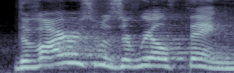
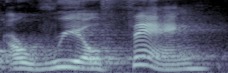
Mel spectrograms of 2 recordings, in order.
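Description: First: "the virus was a real thing" said straight, pitch high on "virus"; sincere emphasis. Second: Slow, skeptical air quotes. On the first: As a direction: stress "virus" and mean "real thing" plainly. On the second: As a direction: say it like it's in scare quotes. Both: Shown as a demonstration.

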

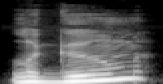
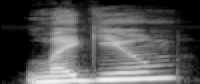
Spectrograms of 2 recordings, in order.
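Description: First: Legume? said luh-GOOM, stress on the second syllable, no y sound; "Legume?" as luh-GOOM, a questioning rise; trying legume. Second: Legume? said LEG-yoom, stress on the first syllable; "Legume?" as LEG-yoom, a questioning rise; trying legume. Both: Shown as a demonstration. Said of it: "Is it legume?".

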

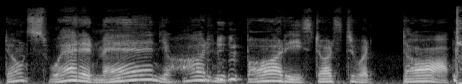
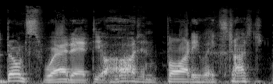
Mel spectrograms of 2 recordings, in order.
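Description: First: Higher-pitched easygoing dude; drawn-out character voice, higher than usual; corrected dude voice. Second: Put-on reader voice at an even pitch; first try at voicing the dude, later dropped; wrong character voice. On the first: Acted. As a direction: reassure like a laid-back dude, pitched up. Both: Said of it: "That's wrong voice for this dude".

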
